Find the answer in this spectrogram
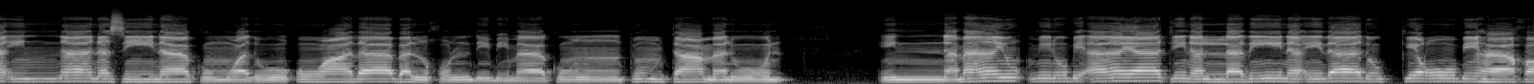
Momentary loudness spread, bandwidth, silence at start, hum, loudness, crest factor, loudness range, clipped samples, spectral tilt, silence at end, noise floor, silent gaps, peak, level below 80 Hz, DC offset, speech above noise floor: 7 LU; 11.5 kHz; 0 s; none; -18 LUFS; 14 dB; 3 LU; under 0.1%; -5.5 dB/octave; 0 s; -55 dBFS; none; -6 dBFS; -58 dBFS; under 0.1%; 37 dB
